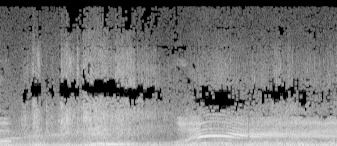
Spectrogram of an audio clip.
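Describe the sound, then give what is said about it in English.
Four-wheel drive engine starting and revving on an icy day, a constant mid-pitched rumble that swells partway through as the revs climb in a rising whine, then holds at a higher, louder drone. “I climbed in my four-wheel drive, and I fired that thing up, and it sprang to life.”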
